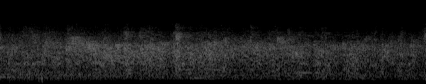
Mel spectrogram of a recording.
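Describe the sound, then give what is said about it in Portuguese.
An audience applauds the Lord Jesus in a dense, steady wash of clapping that holds at an even level throughout, with many hands blending into a continuous roar and no voices on top. “Você crê, você pode aplaudir ao Senhor Jesus.”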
